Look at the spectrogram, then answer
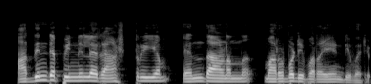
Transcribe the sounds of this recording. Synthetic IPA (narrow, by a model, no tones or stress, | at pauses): ɐðinde̞pinːileɾaːʂʈriːjɐme̞nd̪aːɳe̞nːɨmɐrubɐɽipɐrɐje̞ːɳɖiʋɐɾṵm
